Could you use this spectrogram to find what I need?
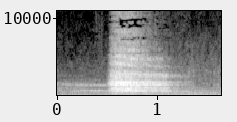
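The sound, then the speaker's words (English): A person lying down in a garden takes one deep, airy breath that swells suddenly, holds for about half a second and fades, over quiet background noise. “I lie down and I breathe deeply.”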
